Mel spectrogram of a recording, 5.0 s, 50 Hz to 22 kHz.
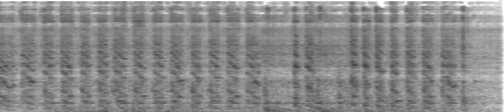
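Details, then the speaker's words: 1962 Dodge Lancer after carburetor overhaul and points work, ran the day before: steady starter churning under two beats a second for five seconds, never catches; crank-no-start, carb bowl possibly run dry, weak battery. "come on what did I what did I do did I Break It come on it doesn't crank anymore it's definitely that wire"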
